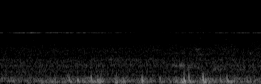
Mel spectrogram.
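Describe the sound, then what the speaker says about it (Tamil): A goods train rolls along the railway with a low, rhythmic rumble and repeated wheel clacks, fairly quiet and somewhat distant, with no voices. "அடுத்த ட்ரெயின் ஆப்போசிட்டில் கூட்ஸ் வருது"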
